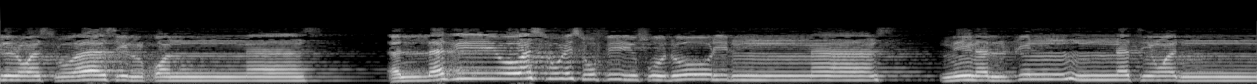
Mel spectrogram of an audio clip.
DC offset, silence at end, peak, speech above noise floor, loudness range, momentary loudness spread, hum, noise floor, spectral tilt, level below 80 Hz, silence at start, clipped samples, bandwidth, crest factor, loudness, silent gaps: under 0.1%; 0 s; -2 dBFS; 29 dB; 2 LU; 7 LU; none; -43 dBFS; -11 dB/octave; -66 dBFS; 0 s; under 0.1%; 5.8 kHz; 12 dB; -14 LUFS; none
